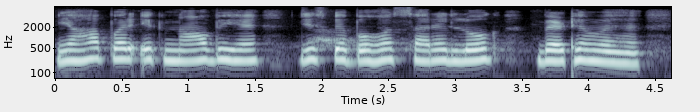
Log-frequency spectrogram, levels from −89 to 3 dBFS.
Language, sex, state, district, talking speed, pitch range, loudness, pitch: Hindi, female, Jharkhand, Palamu, 180 wpm, 220-240 Hz, -15 LUFS, 230 Hz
